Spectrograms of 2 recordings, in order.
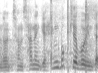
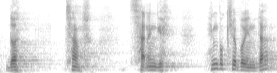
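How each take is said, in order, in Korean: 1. 보통 속도로 말했어요. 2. 아주 천천히 말했어요. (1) "이게 아니라" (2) "아주 느린 말투"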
